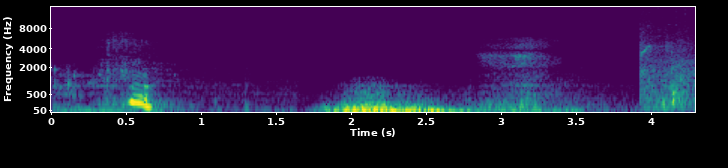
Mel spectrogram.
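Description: A man's brief "hm", then a low rushing whoosh lasting about two seconds with a hiss near its end: lighter fluid on charcoal in a grill bowl flaring up as it is lit.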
